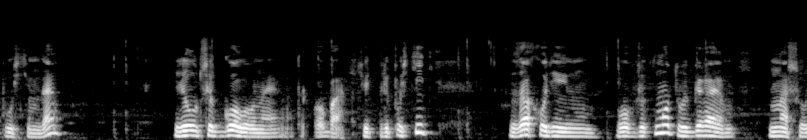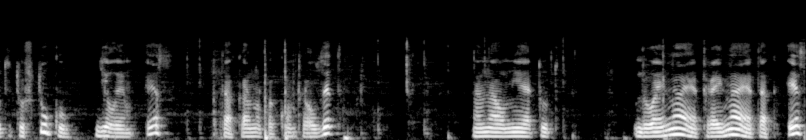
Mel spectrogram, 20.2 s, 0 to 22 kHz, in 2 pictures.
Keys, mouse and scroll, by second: 0.3 r, 2.6 click, 3.2 r, 5.8-7.9 drag, 8.8 click, 13.0 s, 13.8 ctrl+z, 14.9 middle click, 16.2 shift+click, 17.2 shift+click, 18.4 KP_3.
